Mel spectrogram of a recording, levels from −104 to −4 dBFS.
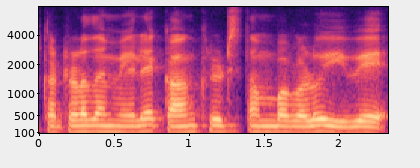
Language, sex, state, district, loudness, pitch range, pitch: Kannada, male, Karnataka, Bangalore, -16 LUFS, 125-135 Hz, 130 Hz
